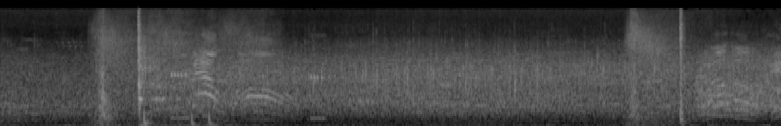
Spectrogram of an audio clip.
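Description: A ball smacks into a catcher's mitt.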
